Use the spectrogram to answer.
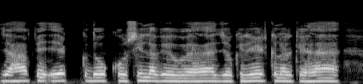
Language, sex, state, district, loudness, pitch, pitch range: Hindi, male, Jharkhand, Garhwa, -13 LUFS, 155 Hz, 150-160 Hz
